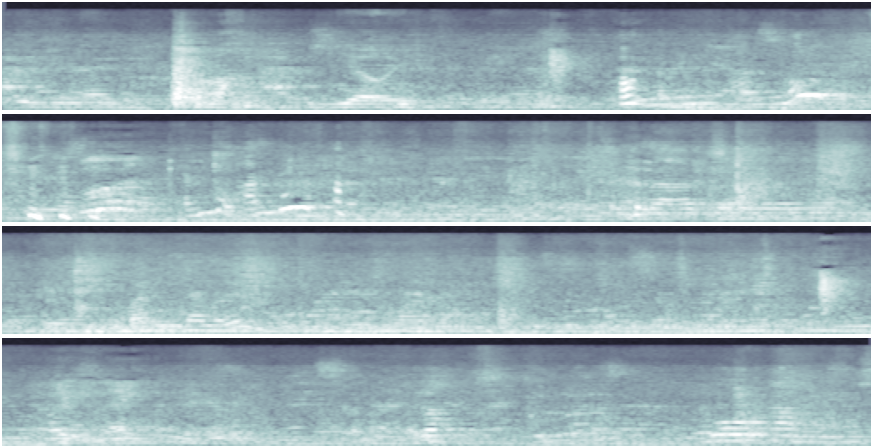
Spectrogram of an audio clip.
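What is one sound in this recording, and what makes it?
Billiard balls knock against each other.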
